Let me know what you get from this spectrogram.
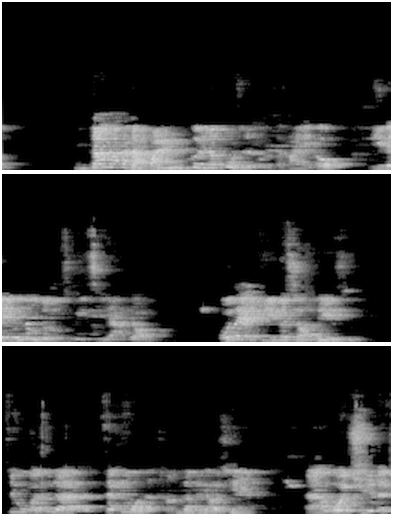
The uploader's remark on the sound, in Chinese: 现场特辑。本次节目属于现场临时录制， 音质较差请谅解。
